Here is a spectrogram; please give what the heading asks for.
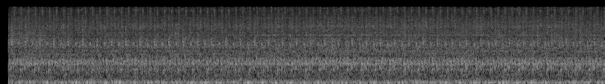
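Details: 1989 Toyota pickup 4x4 with 22RE engine at idle: rough, busy idle with a faint uneven tick under two per second; owner suspects a noisy valve or possibly rod knock, codes 25 and 26 also present, source unconfirmed.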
